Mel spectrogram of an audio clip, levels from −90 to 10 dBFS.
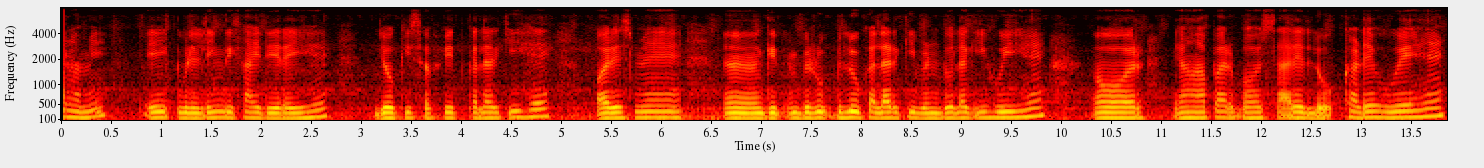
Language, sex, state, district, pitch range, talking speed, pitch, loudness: Hindi, male, Maharashtra, Solapur, 135-150 Hz, 135 wpm, 145 Hz, -24 LUFS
